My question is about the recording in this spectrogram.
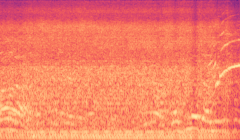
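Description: An engine running steadily, a low, even hum under the shouting voices of a crowd.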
